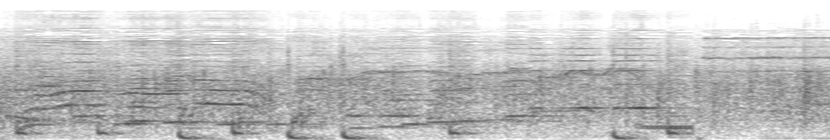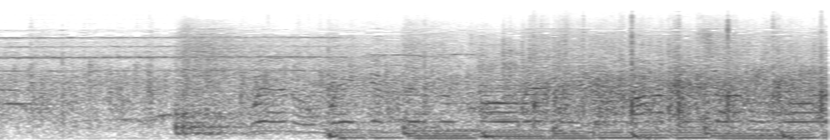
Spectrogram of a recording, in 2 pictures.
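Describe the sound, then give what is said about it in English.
An audience claps steadily over a busy, tonal background with occasional low thumps, and the applause swells a little louder toward the end. “They're clapping even harder.”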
